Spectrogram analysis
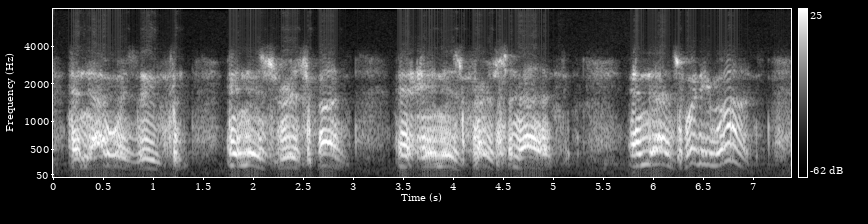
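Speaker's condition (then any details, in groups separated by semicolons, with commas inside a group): Throat cancer; survivor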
